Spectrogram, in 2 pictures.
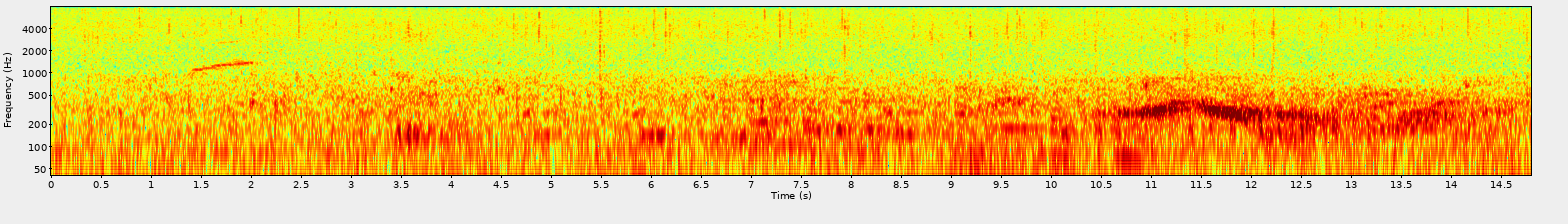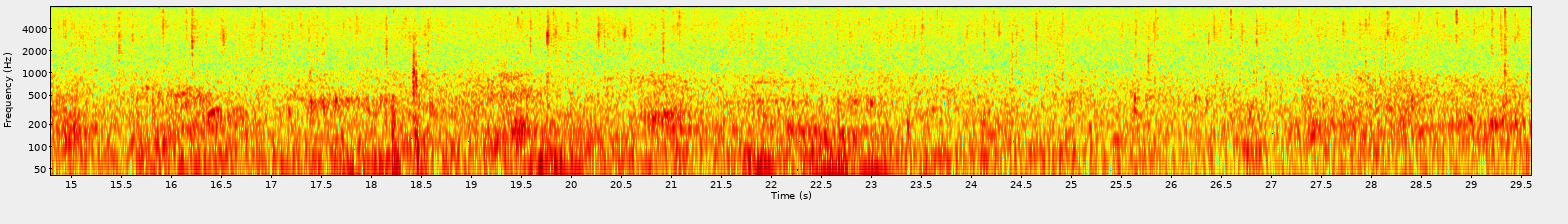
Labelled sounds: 1.3	2.1	humpback whale, 0.91 to 2.8 kHz

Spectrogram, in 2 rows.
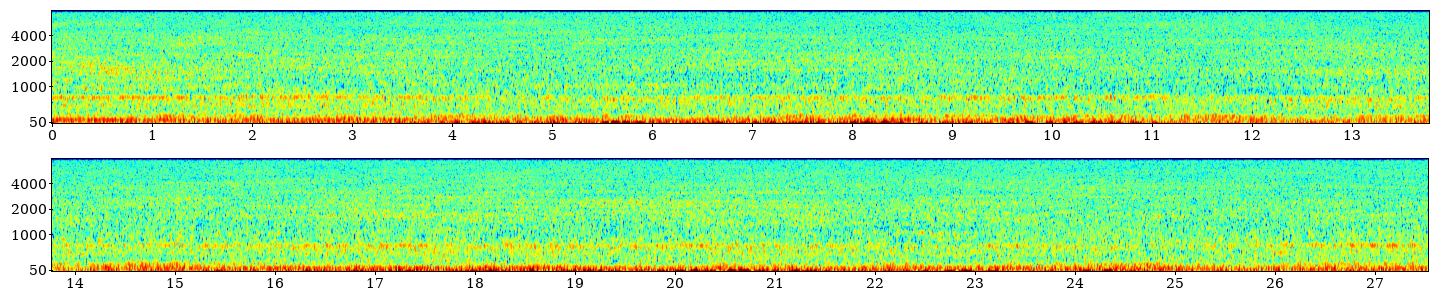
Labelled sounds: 15.2	15.4	vessel noise, 3.9 to 4.2 kHz

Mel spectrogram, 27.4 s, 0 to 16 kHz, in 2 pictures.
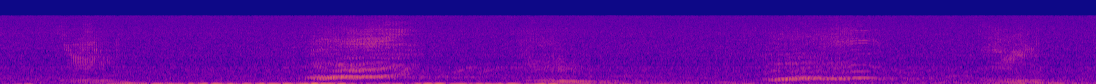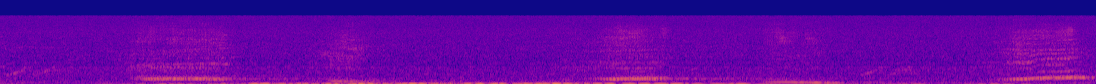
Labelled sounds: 0.9	1.1	humpback whale, 0.93 to 1.5 kHz
4.1	4.6	humpback whale, 0.80 to 2.3 kHz
10.4	11.0	humpback whale, 2.2 to 4.1 kHz
12.3	12.8	humpback whale, 0.96 to 1.7 kHz
15.4	15.7	humpback whale, 0.80 to 0.93 kHz
26.3	27.2	humpback whale, 0.80 to 2.7 kHz

